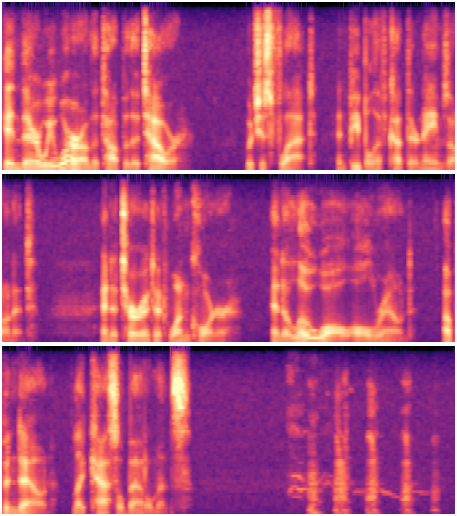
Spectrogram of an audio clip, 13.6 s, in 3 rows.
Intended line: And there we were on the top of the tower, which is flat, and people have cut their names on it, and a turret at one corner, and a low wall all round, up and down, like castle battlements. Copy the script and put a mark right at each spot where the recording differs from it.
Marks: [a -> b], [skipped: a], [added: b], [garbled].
And there we were on the top of the tower, which is flat, and people have cut their names on it, and a turret at one corner, and a low wall all round, up and down, like castle battlements.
